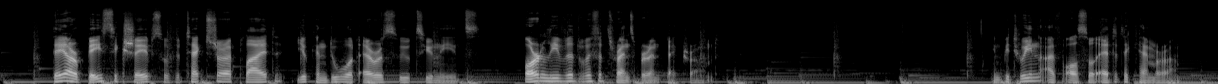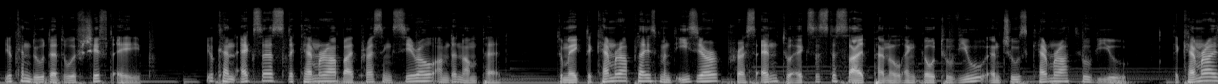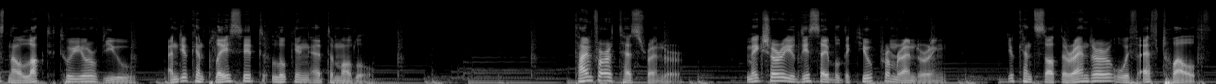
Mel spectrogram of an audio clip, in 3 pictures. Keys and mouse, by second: 0.0-2.5 typing, 1.1 click, 1.4 click, 1.9 shift+middle click, 2.2 shift+middle click, 3.1 click, 3.2 shift+middle click, 3.9 middle click, 4.2 ctrl+s, 5.3 shift+middle click, 6.1 shift+middle click, 6.8 middle click, 7.9 shift+click, 8.1 middle click, 8.3 shift+g, 8.9 middle drag, 9.2 shift+click, 9.6 Delete, 10.8 shift+a, 14.9 KP_0, 16.2 n, 23.7 middle click, 25.1 middle click, 26.3-27.0 shift+middle drag, 27.7-28.4 shift+middle drag, 29.2 click, 34.7 click.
